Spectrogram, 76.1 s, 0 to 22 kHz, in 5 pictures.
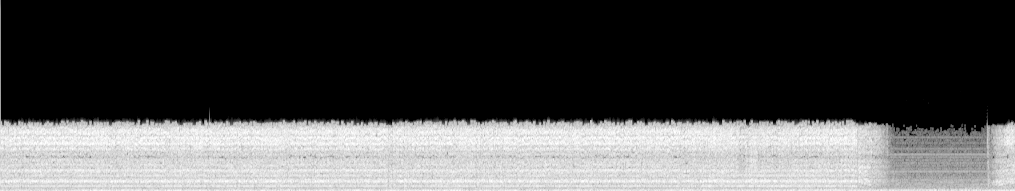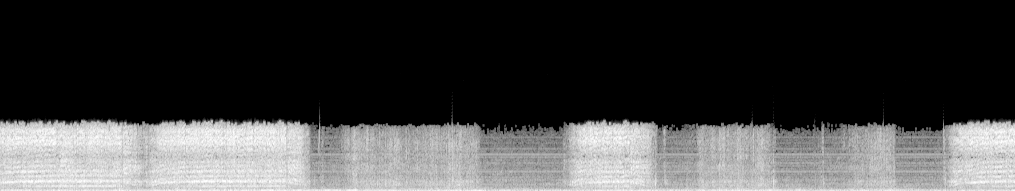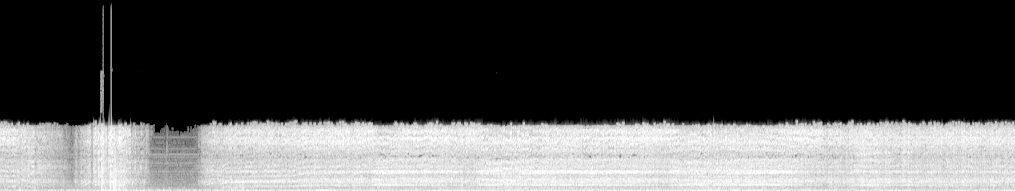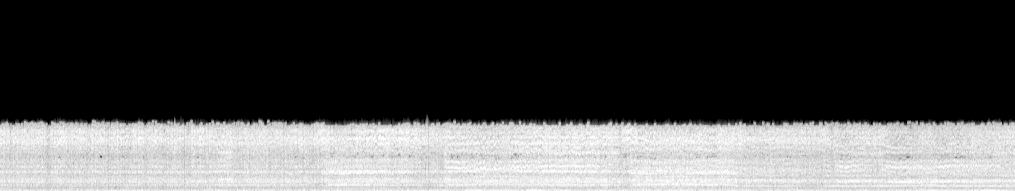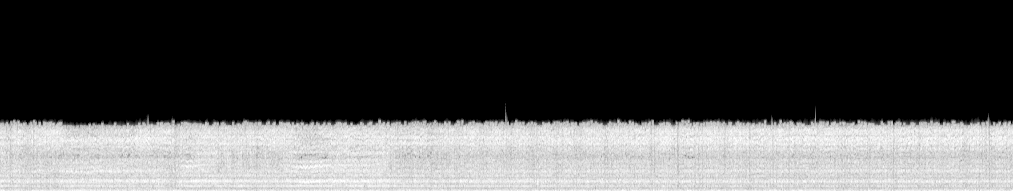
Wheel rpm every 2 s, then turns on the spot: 160, 160, 160, 160, 160, 160, 100, 60, 140, 120, 10, 20, 50, 10, 30, 110, 70, 170, 200, 200, 200, 200, 200, 200, 200, 200, 190, 200, 180, 160, 160, 160, 160, 160, 160, 160, 160, 160.
20-22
